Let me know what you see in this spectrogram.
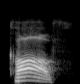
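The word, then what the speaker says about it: ق: Ya, jadi kur tebal, qaf, hadzal qaf, Jadi agak di tengah. Qaf. Kalau bahasa Perancisnya kapu.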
